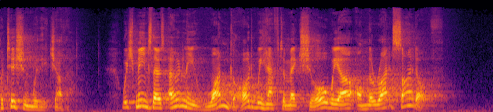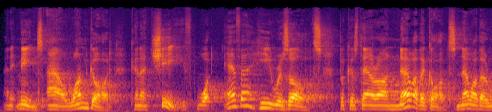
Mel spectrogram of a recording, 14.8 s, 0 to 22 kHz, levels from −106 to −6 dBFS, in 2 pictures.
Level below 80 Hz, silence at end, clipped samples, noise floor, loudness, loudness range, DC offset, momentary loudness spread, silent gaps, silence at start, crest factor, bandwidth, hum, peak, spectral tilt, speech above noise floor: -64 dBFS; 0 s; under 0.1%; -62 dBFS; -24 LUFS; 5 LU; under 0.1%; 13 LU; none; 0 s; 20 dB; 16.5 kHz; none; -4 dBFS; -4.5 dB/octave; 38 dB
